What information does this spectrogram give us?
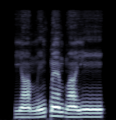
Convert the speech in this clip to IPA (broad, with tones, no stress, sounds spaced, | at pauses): j ã˨ m ĩ˨˦ k͡p ɛ̃˦ b ã˦ j ĩ˦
